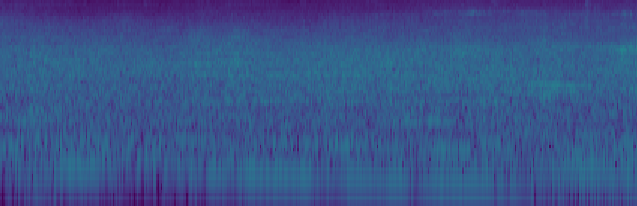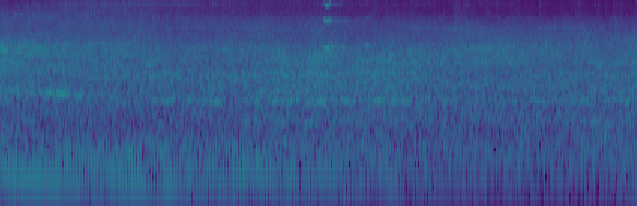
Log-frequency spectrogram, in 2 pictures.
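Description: City street traffic, with the engine of a nearby road vehicle humming low, strongest about halfway through and fading out near the end.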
